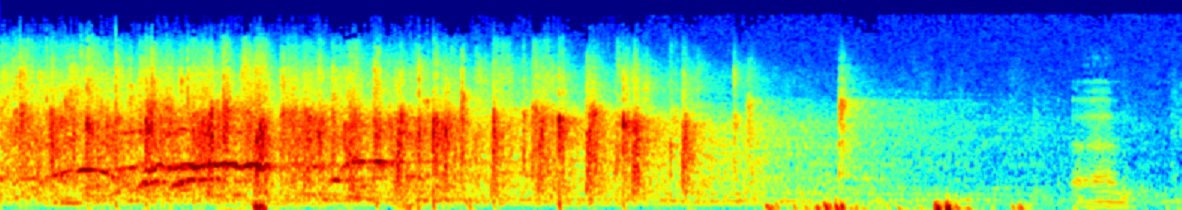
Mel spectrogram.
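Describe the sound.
A church audience breaks into dense, steady applause for the next speaker, with scattered cheers and voices mixed in, then the clapping thins out to a few last claps before fading away.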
